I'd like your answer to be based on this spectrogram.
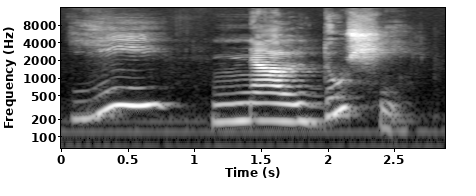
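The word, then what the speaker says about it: Yee naaldlooshii: A.K.A. Ye Naldushi. – Mmm. – That's the Navajo pronunciation. – That's how they say it.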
